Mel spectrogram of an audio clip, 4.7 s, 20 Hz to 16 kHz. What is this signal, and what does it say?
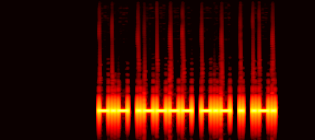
Morse code, heard as a keyed tone, about 25 wpm, 700 Hz. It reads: K1KER
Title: USA Call Signs - 5 Characters - 25wpm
